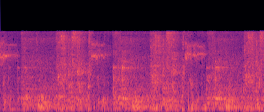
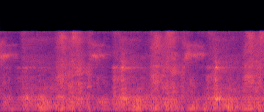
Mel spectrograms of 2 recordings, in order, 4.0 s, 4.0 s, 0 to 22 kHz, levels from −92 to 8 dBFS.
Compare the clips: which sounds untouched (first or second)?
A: first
